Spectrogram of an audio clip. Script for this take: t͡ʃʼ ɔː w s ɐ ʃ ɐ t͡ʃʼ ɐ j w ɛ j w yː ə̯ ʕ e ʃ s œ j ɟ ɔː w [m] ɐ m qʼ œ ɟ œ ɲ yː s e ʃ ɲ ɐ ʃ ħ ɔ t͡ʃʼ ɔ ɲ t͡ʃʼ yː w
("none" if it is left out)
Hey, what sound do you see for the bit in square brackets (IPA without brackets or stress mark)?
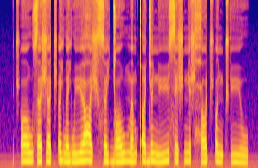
m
